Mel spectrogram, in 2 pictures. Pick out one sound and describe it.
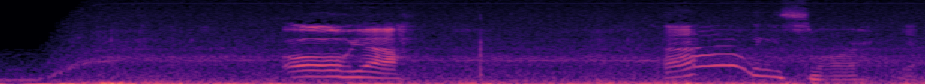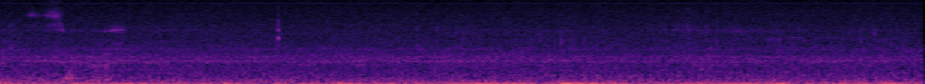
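A fishing reel clicks as its handle is wound.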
